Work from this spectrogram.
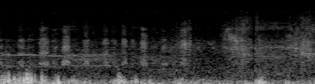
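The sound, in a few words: dog panting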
